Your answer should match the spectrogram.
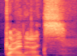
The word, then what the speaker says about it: Gainax: Gainax.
